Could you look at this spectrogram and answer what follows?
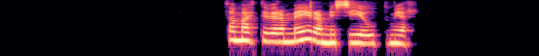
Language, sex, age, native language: Icelandic, female, 40-49, Icelandic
